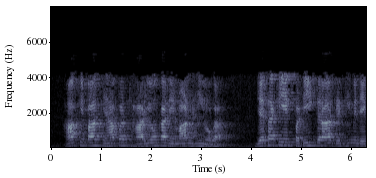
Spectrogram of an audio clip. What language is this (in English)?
Hindi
